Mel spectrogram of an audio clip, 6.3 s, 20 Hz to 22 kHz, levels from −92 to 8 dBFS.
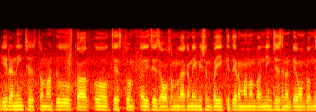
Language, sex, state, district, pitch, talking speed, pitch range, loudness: Telugu, male, Andhra Pradesh, Chittoor, 115 Hz, 150 wpm, 110-115 Hz, -17 LUFS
